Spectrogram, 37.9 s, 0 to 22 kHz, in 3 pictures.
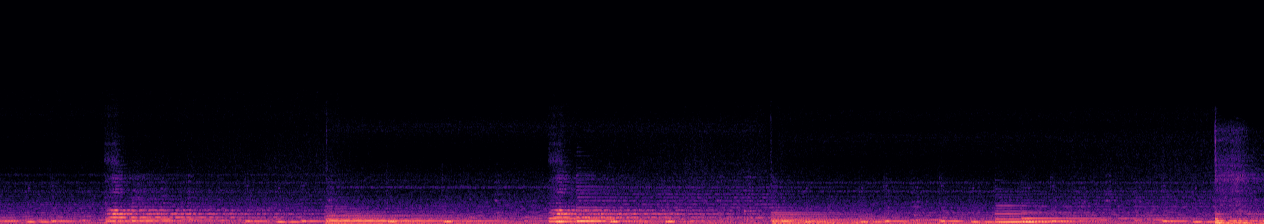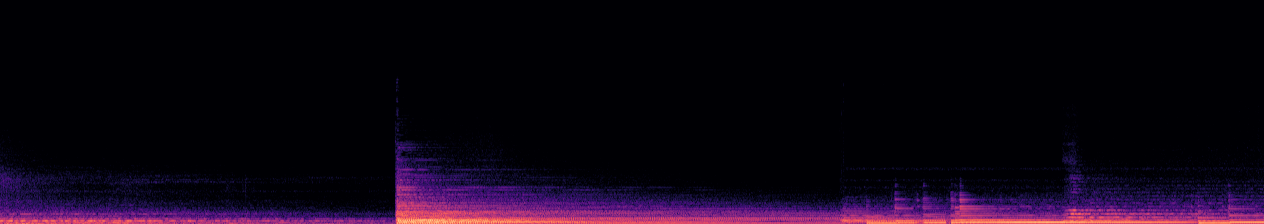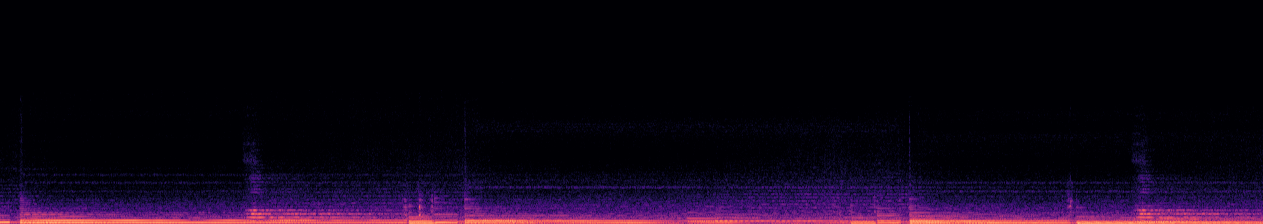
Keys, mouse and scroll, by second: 10.3-13.0 drag, 17.1-31.8 alt+drag.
